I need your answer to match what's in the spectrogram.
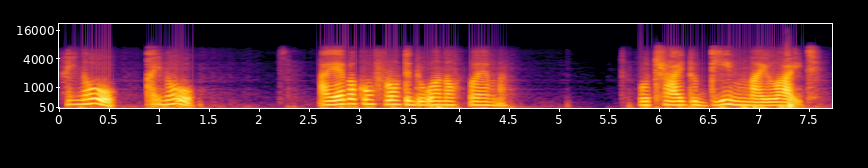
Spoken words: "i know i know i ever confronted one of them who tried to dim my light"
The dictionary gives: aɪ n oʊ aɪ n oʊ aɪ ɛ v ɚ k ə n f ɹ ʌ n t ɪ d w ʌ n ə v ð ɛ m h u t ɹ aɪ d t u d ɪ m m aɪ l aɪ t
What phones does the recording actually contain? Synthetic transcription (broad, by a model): aɪ n oʊ aɪ n oʊ aɪ ɛ v ɚ k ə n f ɹ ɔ n t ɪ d w ʌ n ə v ð ɛ m h u t ɹ aɪ d t u d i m m aɪ l aɪ t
